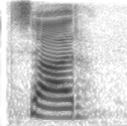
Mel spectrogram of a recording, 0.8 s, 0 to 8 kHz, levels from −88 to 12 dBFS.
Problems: constant background noise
